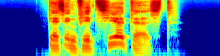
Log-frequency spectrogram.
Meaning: inflection of desinfizieren: 1. second-person singular preterite 2. second-person singular subjunctive II
- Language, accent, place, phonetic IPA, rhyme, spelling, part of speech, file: German, Germany, Berlin, [dɛsʔɪnfiˈt͡siːɐ̯təst], -iːɐ̯təst, desinfiziertest, verb, De-desinfiziertest.ogg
